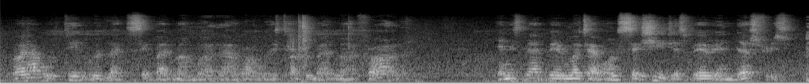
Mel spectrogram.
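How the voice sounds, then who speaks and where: A woman speaks at a fairly quick pace with an American accent. Loud background noise and audible room echo fill the recording. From Rosenberg, Texas, USA. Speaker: storyteller recalling family history. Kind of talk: oral history interview answer. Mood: calm, proud reminiscing. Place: home room.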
